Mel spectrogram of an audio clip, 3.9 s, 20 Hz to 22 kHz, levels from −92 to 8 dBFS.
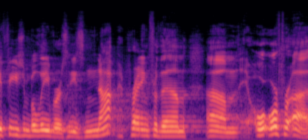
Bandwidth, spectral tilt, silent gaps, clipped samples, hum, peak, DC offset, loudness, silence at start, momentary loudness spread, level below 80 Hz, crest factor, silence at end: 11 kHz; -6.5 dB/octave; none; under 0.1%; none; 0 dBFS; under 0.1%; -18 LUFS; 0 s; 8 LU; -58 dBFS; 18 dB; 0 s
